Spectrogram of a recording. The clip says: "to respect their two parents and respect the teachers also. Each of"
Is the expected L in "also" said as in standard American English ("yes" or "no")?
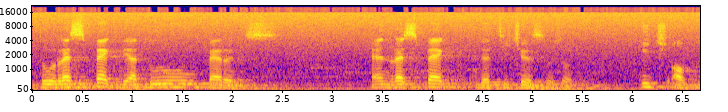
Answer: no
